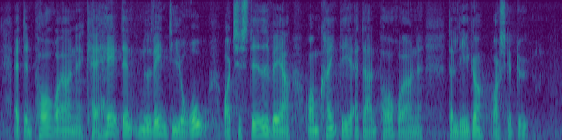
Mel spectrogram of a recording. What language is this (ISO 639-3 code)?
dan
